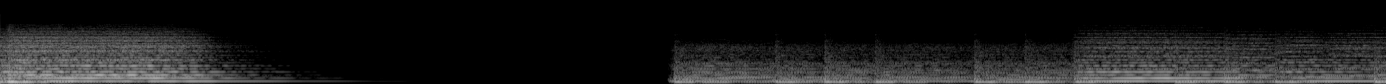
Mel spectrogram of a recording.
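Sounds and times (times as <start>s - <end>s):
strings: 0.0s - 3.3s, 6.8s - 13.8s.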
